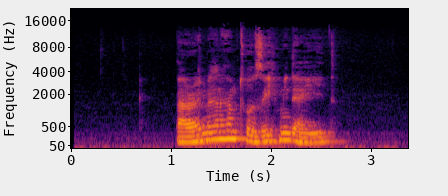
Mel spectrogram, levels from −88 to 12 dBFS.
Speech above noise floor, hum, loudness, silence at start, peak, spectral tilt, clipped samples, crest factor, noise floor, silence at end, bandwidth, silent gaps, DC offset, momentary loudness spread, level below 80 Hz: 35 dB; none; -14 LUFS; 1.05 s; -4 dBFS; -7 dB/octave; under 0.1%; 14 dB; -48 dBFS; 0.7 s; 13 kHz; none; under 0.1%; 10 LU; -46 dBFS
